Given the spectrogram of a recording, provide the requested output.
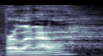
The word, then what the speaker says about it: Berlinetta: Is it the Berlinetti? Berlinata? – Berlinetta.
